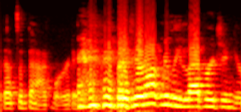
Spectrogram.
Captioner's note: female laughing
